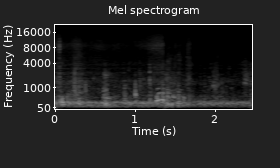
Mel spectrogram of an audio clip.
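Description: Boat's outboard motor idling with a low, steady hum, a few faint clicks scattered over it.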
